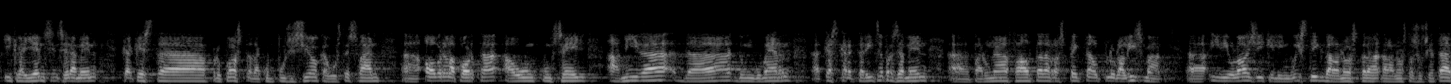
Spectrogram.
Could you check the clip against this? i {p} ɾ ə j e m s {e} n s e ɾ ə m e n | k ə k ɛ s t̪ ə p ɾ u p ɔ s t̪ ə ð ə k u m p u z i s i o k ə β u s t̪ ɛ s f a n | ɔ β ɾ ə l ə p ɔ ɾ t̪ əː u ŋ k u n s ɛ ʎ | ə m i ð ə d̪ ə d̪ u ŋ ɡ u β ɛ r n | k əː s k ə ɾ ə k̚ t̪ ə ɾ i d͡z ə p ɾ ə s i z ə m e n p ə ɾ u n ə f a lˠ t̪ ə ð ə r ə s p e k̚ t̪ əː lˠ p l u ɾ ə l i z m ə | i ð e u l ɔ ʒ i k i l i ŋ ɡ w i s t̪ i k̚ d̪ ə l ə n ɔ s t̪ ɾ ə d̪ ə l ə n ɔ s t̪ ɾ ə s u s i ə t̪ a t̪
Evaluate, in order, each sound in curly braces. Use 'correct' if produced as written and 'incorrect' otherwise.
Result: incorrect, incorrect

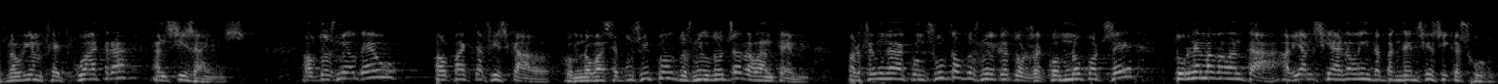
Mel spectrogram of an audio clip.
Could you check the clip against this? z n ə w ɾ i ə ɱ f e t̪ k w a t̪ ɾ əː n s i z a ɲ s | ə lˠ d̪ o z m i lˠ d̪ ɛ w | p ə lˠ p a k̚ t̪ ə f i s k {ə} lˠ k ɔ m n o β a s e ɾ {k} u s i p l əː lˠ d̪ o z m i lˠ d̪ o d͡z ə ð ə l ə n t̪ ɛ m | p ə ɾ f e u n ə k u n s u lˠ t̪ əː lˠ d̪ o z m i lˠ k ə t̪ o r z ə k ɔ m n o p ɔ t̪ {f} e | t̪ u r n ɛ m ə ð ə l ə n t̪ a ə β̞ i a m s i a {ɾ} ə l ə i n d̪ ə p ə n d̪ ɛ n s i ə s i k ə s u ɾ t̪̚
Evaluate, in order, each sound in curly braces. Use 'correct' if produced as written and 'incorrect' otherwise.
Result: incorrect, incorrect, incorrect, correct

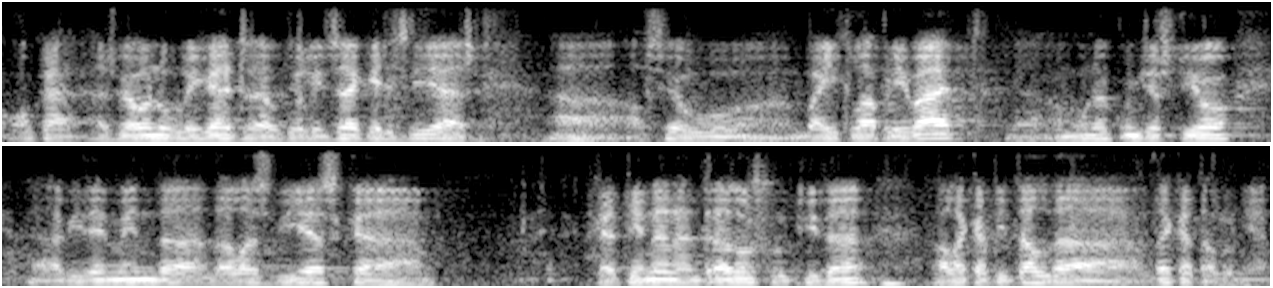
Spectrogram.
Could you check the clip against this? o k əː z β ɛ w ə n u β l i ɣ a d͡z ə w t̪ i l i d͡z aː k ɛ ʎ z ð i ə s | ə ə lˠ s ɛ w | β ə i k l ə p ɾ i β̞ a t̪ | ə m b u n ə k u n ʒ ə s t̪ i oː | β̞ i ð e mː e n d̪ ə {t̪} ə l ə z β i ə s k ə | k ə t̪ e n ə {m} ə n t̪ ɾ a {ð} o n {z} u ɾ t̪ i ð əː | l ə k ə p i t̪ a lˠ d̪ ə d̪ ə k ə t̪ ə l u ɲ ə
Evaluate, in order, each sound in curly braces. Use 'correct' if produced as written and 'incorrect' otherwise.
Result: incorrect, incorrect, correct, incorrect

